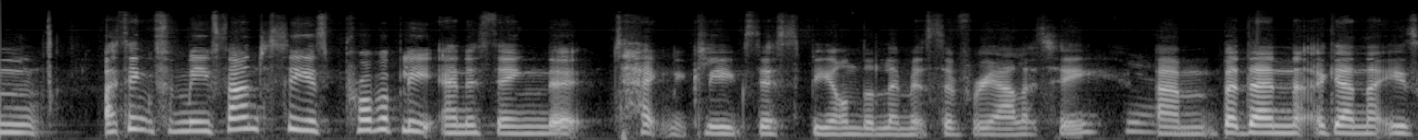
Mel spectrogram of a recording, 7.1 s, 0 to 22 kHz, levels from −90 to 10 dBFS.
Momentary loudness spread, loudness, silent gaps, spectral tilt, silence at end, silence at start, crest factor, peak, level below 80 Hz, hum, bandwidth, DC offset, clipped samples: 8 LU; -22 LUFS; none; -5 dB/octave; 0 s; 0 s; 22 dB; 0 dBFS; -58 dBFS; none; 15 kHz; under 0.1%; under 0.1%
